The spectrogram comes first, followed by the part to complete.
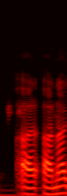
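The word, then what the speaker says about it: أنا: साथ लिखा हुआ है, तो ये अलिफ साइलेंट होगा वसल की हालत में, मिलाकर पढ़ने की हालत में। कुल इन्नमा आना बशरुन, नून का सिर्फ ज़बर हम पढ़ेंगे, अलिफ नहीं पढ़ेंगे।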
